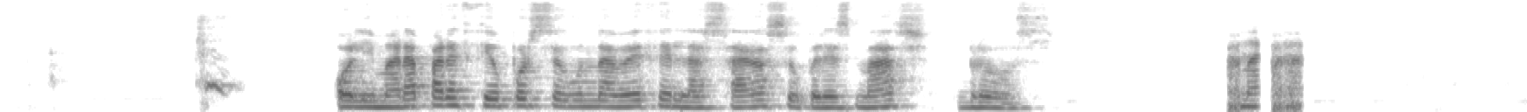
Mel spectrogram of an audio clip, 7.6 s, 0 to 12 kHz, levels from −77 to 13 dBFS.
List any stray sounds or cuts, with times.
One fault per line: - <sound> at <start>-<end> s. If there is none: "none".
- laugh at 1.0-1.2 s
- laugh at 6.1-6.5 s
